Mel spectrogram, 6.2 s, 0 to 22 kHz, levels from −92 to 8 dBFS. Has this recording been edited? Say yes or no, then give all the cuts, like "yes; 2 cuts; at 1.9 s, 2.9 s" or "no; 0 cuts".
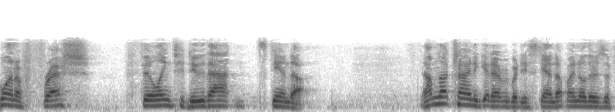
no; 0 cuts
